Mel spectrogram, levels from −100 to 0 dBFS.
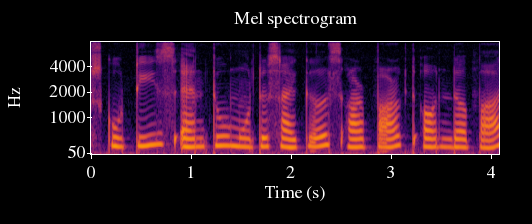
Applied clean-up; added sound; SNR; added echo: none; none; none; none.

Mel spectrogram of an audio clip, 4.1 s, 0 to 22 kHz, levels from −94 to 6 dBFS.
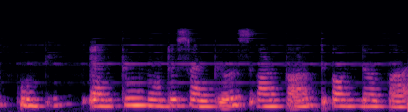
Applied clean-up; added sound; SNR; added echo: neural mask model DeepFilterNet 3.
